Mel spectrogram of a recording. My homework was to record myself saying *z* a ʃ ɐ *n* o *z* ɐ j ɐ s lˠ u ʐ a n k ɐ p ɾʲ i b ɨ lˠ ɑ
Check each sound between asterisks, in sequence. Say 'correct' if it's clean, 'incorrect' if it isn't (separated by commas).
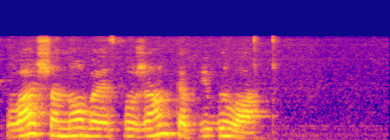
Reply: incorrect, correct, incorrect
